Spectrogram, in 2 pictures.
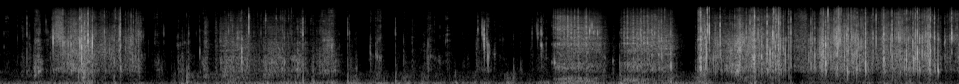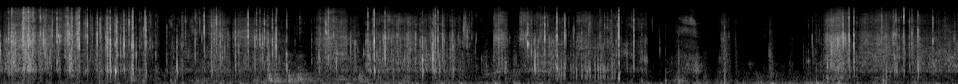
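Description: Close-up biting and chewing of a crunchy fried snack, in irregular bouts of crunching with short pauses, with the paper tissue around it crinkling.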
